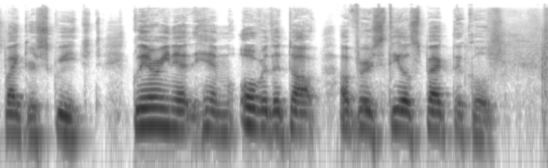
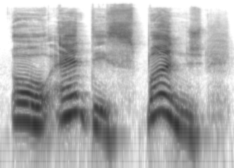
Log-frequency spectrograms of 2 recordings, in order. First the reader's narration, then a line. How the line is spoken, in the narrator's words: James cried out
